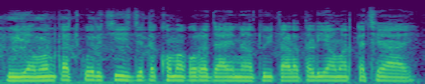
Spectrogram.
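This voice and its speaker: A woman voicing a stern male schoolteacher in a cartoon, talking quickly as he interrogates and threatens his pupils. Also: lowish voice, level tone, background noise, lightly acted. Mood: scolding. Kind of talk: cartoon voice acting.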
